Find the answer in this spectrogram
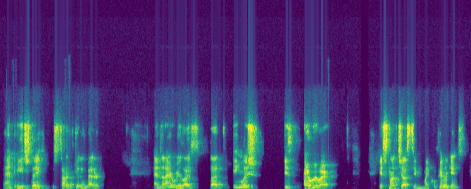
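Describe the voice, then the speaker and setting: A man in his thirties from Turkey, a native Turkish speaker giving an online talk to students slowly and deliberately over a video call. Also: medium pitch, fairly bright tone. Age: 30s. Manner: slow, deliberate and interactive.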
